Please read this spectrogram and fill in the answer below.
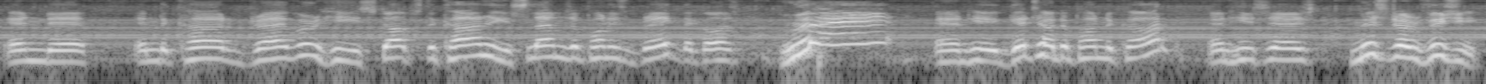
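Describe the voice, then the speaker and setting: A man putting on a high-voiced rambling joke-teller. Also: normal speed, few pauses, background noise, close to an everyday voice. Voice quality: broken grammar, many fillers and restarts, giggly. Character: rambling, cheerful adult man telling pointless jokes. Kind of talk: comic character monologue.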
